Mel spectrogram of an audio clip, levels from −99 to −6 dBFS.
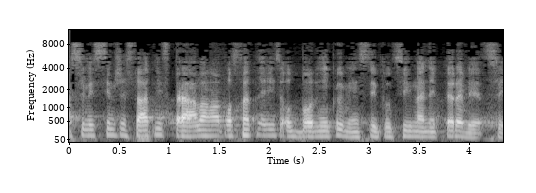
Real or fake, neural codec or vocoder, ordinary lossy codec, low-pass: fake; codec, 44.1 kHz, 2.6 kbps, DAC; MP3, 32 kbps; 10.8 kHz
